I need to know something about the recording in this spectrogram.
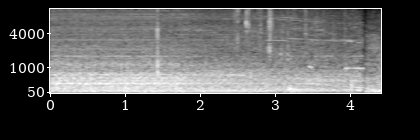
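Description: Steady low rumble and hum of aircraft machinery heard inside an airliner cabin parked at the gate, with a steady tone that fades out about three seconds in and a few light clicks.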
